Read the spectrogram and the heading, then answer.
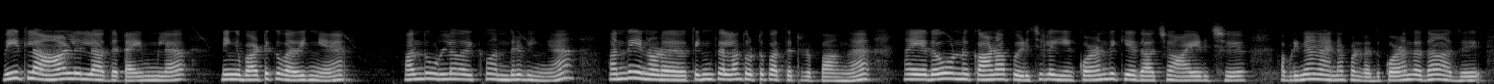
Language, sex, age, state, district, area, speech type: Tamil, female, 30-45, Tamil Nadu, Mayiladuthurai, rural, spontaneous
